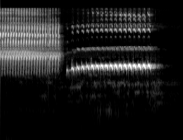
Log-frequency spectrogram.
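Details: Caged male common iora singing a song filled with imitated phrases of other birds: a steady buzzy trill for about a second, a brief pause, then a lower, rapidly pulsed trill lasting nearly two seconds.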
